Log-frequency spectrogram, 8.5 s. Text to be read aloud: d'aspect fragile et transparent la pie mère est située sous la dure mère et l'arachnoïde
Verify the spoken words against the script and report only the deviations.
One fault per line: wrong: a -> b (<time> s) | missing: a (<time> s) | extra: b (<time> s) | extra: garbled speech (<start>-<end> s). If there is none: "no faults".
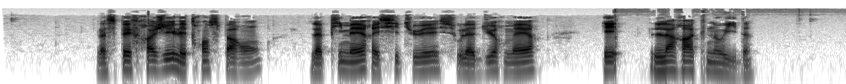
no faults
